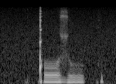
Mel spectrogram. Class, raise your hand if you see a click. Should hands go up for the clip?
yes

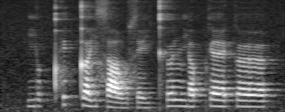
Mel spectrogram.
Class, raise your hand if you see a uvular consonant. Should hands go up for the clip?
no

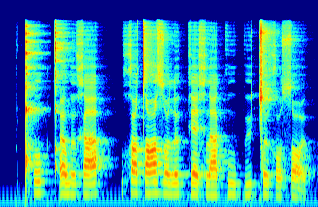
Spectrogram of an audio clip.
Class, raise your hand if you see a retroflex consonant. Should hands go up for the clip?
no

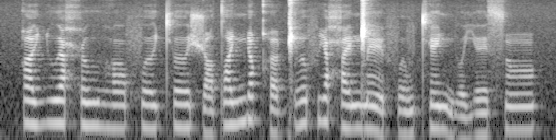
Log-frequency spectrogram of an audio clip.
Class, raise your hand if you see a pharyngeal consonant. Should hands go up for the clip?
yes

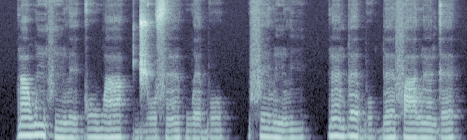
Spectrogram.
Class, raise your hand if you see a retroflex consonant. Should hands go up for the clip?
no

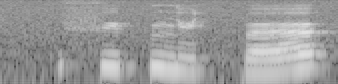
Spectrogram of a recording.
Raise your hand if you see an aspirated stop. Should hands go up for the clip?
no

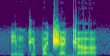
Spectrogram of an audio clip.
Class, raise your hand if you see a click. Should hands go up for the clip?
no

